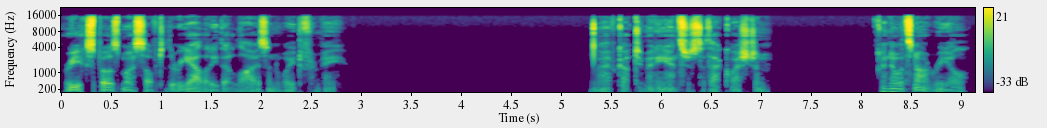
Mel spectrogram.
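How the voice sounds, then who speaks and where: A man playing a weary, anxious shut-in, narrating a horror audio drama in a halting, hushed, introspective way. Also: rumbling low, big pitch swings, vocal fry, breathy edge, dry recording, full character voice. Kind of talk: first-person horror audio drama monologue.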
